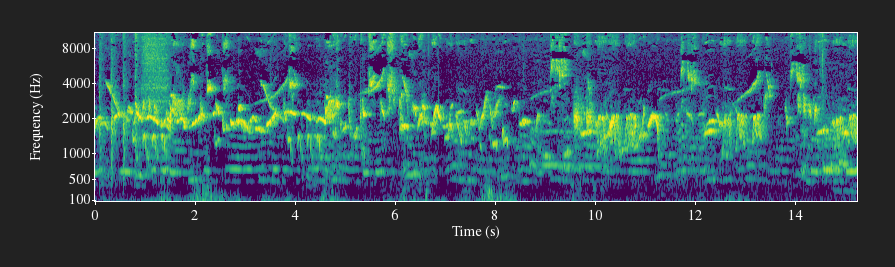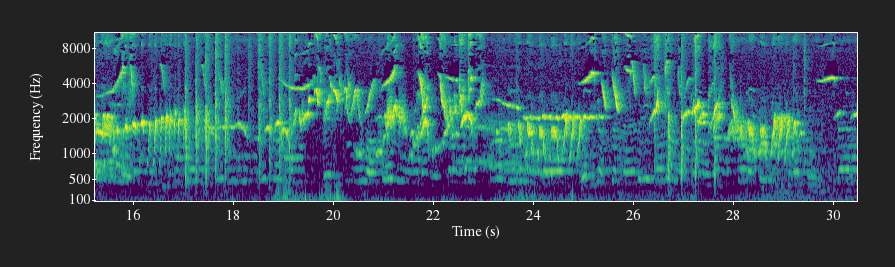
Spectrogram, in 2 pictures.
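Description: A caged white-rumped shama (murai batu) singing a long, varied song of whistles, rising and falling glides, trills and sharp clicks, broken by a few brief pauses.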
